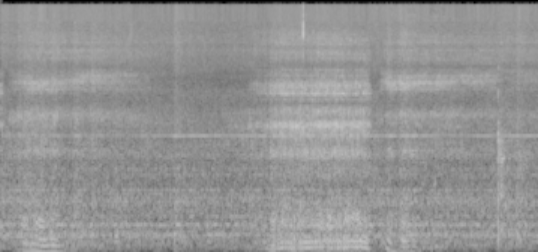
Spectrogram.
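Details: Sleeping bulldog making low, rumbling snorts over loud steady background noise from a window air conditioner; snoring.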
